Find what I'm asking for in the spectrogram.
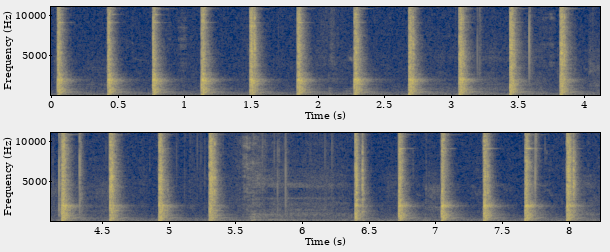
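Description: Steady, evenly spaced hammer blows ring out on a knife blade over an anvil while it is forged by hand, about twenty loud metallic clangs with a brief pause near the end before the rhythm resumes.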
